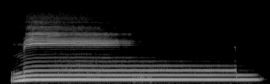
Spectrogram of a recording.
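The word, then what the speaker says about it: م: মিম আবার বলেন মিম জি চার আলিফ টান হবে মিম মিম মাশাল্লাহ মাশাল্লাহ মাশাল্লাহ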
